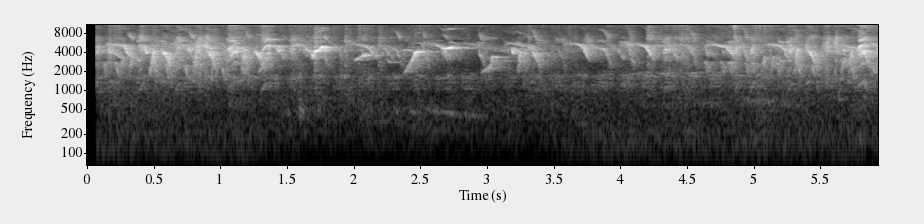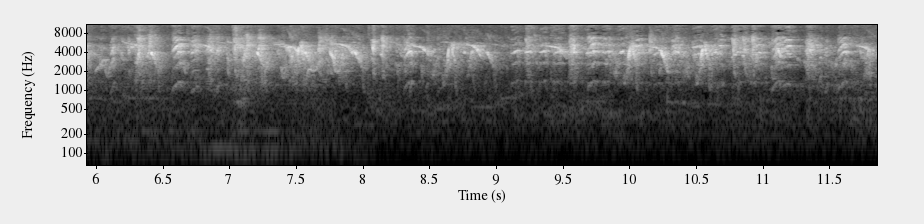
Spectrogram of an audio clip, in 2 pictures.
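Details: White-throated fantail singing in a song contest at Tân Qui, Củ Chi, Vietnam: dense, continuous high twittering with quick tinkling and sliding notes, steady chattering phrases running throughout with no pauses.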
